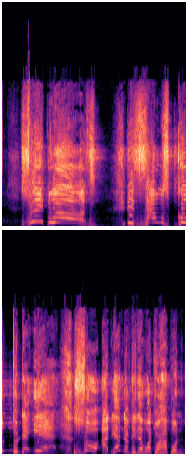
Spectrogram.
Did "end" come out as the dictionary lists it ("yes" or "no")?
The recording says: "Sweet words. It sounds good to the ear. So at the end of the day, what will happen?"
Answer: yes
